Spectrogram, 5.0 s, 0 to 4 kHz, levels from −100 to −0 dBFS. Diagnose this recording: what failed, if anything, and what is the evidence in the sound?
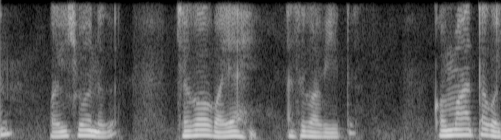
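In the pauses at 0.22–0.50 s, 1.22–1.76 s (before "che kokoyay asikopit"), 2.62–2.86 s (after "che kokoyay") and 3.62–4.34 s, the background becomes steady, featureless hiss about 2–3 dB quieter. This is comfort noise in place of the background, likely from discontinuous transmission in call processing. A noise gate would leave silence instead.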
